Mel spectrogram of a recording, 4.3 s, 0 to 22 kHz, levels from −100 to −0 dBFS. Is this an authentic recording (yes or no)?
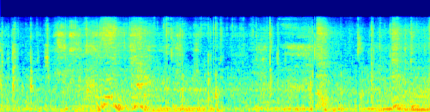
yes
